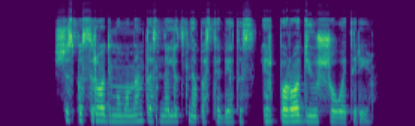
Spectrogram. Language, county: Lithuanian, Kaunas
